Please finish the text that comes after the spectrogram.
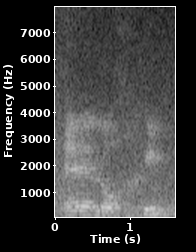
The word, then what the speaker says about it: Elohim: vemos que Dios, la forma en que se pronuncia en hebreo en la Biblia es Elohim.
